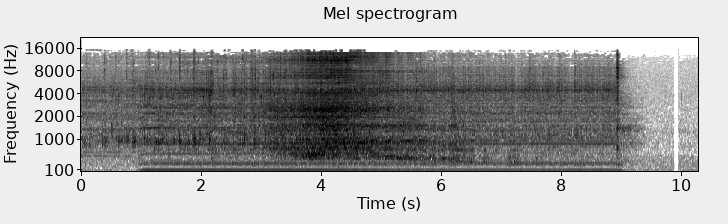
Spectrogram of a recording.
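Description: Single-serve coffee maker brewing into a ceramic mug. A steady pump hum starts about a second in, and the hiss and trickle of coffee pouring into the mug swells midway and then fades. Both cut off suddenly near the end as the brew cycle finishes.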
